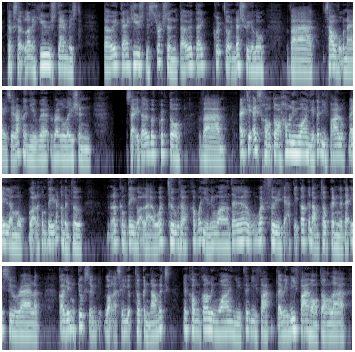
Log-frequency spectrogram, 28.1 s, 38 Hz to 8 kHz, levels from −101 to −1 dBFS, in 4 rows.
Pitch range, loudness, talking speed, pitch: 110-140 Hz, -24 LUFS, 210 wpm, 120 Hz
